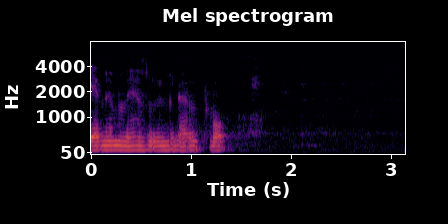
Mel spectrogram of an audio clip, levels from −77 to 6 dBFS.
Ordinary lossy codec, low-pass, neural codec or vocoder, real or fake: MP3, 32 kbps; 7.2 kHz; autoencoder, 22.05 kHz, a latent of 192 numbers a frame, VITS, trained on one speaker; fake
